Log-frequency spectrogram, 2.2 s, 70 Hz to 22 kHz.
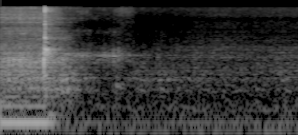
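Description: Low electrical hum from a homemade 120-volt AC e-cigarette rig while its 24-volt AC relay is held on to fire the coil. The hum stops with a sharp relay click about a third of a second in, leaving only a faint breath as the vapour is exhaled.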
